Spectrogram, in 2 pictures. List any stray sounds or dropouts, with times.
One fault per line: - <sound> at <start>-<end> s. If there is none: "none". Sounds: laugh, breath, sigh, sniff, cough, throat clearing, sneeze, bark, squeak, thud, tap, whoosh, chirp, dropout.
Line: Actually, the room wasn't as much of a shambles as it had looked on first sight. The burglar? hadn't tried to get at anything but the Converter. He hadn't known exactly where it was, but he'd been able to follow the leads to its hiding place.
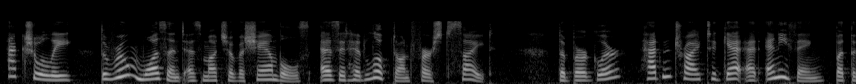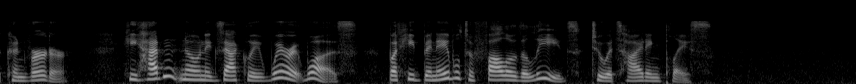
none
